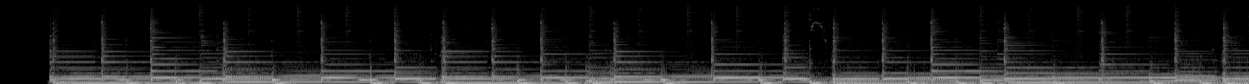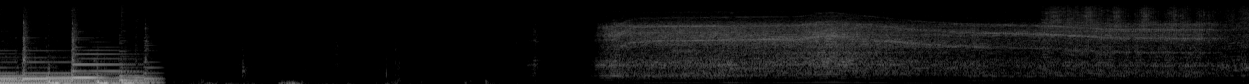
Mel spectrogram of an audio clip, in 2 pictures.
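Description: Handmade cherry wood bowl being sanded, starting with a loud, steady mechanical drone for about fourteen seconds, then a pause of faint ticks, and finally a softer continuous abrasive hiss of sanding.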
